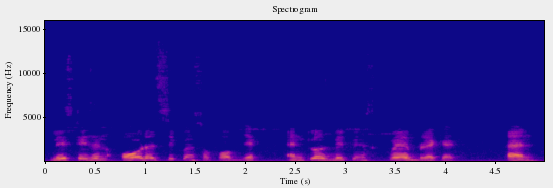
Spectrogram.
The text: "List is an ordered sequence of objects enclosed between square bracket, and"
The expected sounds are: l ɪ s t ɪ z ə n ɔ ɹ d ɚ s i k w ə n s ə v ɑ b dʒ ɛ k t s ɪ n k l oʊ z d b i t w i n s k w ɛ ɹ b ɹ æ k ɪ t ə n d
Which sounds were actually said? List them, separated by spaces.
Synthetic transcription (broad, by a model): l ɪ s t ɪ z ə n ɔ ɹ d ɚ s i k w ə n s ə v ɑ b dʒ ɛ k t ɪ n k l oʊ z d b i t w i n s k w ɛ ɹ b ɹ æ k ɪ t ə n d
